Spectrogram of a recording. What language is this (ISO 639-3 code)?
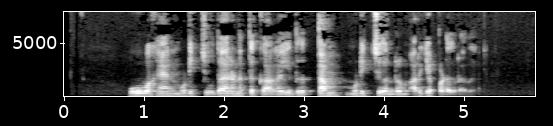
tam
